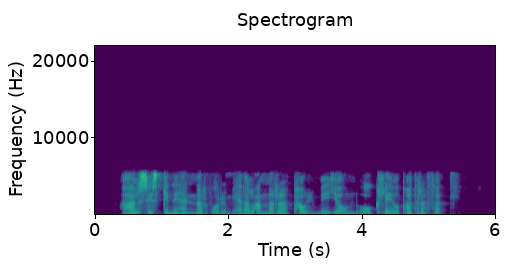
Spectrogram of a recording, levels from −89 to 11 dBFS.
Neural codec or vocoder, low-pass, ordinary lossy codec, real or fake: none; 5.4 kHz; Opus, 24 kbps; real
